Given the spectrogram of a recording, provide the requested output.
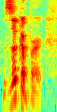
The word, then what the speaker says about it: Zuckerberg: ass belt your name like a zucchini and a burger pronounce it Zuckerberg all right don't be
